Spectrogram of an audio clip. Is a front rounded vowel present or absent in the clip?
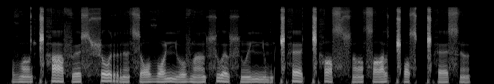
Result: present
